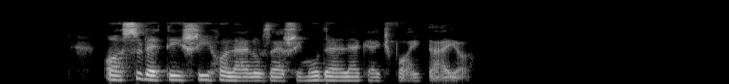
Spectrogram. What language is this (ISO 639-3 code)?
hun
